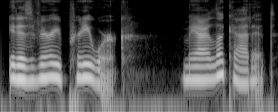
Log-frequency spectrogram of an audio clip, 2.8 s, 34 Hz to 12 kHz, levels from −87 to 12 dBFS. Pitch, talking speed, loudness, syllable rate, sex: 185 Hz, 195 wpm, -16 LUFS, 5.6 syllables/s, female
